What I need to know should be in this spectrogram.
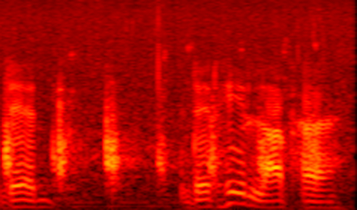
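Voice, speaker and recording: A man playing a grave, courteous middle-aged police inspector in a vintage radio drama, speaking deliberately. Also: lowish voice, expressive. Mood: probing. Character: haunted, courteous Scotland Yard inspector with lost past. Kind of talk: 1940s radio drama acting. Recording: noisy old radio recording.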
